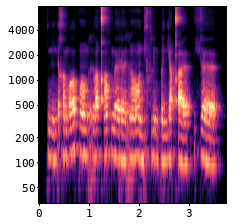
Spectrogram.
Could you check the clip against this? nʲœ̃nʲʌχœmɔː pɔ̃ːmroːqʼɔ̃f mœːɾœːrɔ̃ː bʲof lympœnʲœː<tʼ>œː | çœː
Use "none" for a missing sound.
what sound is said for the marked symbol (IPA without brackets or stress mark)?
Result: qʼ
